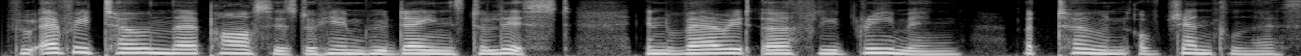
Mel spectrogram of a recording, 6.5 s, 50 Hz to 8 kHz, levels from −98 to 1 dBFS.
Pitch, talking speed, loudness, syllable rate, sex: 185 Hz, 175 wpm, -19 LUFS, 4.9 syllables/s, female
